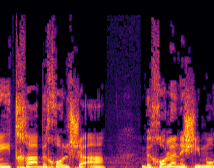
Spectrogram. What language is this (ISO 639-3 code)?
heb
